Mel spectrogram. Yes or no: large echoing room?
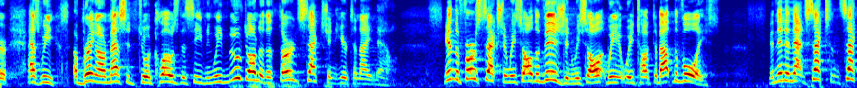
yes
